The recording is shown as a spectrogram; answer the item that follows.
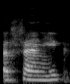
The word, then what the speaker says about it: Arshenic: The band is called Ashani.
